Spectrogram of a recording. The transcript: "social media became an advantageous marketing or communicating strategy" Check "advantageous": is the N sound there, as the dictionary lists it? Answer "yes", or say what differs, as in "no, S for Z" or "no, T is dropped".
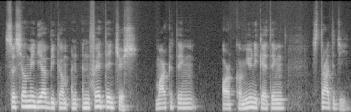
no, N is dropped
